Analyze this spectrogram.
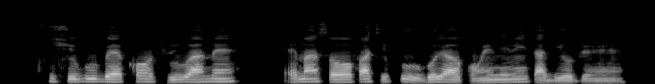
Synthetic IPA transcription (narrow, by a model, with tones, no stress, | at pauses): tʰi˧ʃu˧bu˦bɛ˧kʰɔ˦˨tu˨˦wa˧mɛ̃˦ | ɛ̰˧mãː˦sɔ˧fa˦ti˨˦k͡pu˦˨ɡo˨˦ja˦ɔ˧kɔ̃˨ɾ̃ĩ˧˦˧nĩ˧mĩ˦ta˦˨bi˨˦o˧˨bĩ˨ɾ̃ĩ˧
